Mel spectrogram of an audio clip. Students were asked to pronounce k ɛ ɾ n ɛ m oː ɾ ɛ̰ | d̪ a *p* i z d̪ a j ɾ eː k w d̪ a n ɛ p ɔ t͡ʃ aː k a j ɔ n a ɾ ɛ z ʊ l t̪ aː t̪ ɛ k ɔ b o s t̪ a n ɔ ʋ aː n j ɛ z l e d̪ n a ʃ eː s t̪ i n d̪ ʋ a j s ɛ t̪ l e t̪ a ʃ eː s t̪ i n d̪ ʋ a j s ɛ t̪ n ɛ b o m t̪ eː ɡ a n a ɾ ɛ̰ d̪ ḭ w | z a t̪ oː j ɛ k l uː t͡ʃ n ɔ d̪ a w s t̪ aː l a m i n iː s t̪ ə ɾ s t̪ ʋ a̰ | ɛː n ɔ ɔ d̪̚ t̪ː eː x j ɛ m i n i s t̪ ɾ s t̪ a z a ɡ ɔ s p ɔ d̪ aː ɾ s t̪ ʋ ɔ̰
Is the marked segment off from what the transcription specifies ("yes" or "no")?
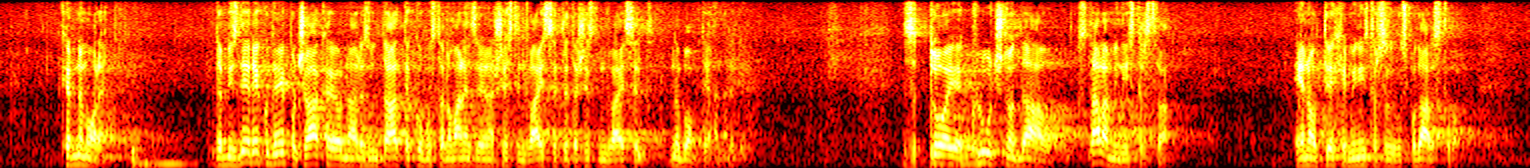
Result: yes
